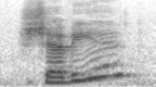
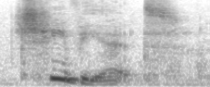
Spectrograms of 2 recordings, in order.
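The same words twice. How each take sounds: First: The word has an American pronunciation. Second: The word has a British pronunciation. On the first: "Is that how we say it in America?" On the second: "that's how the British say it"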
